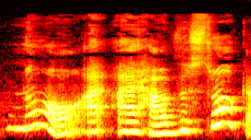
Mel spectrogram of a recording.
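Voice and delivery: normal talking voice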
